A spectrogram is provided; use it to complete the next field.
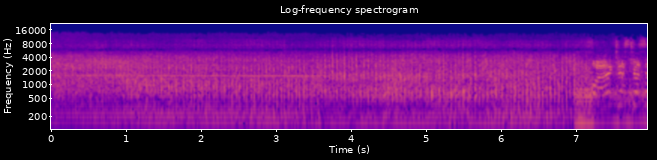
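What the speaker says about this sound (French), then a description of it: "C'est l'hélico et on pourra lui dire ça, il nous touche pas" A helicopter passes low and loud over a rally car on an African desert rally route, its steady rotor and engine roar filling the scene throughout, with a sharp burst near the end.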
